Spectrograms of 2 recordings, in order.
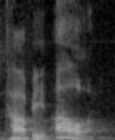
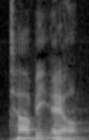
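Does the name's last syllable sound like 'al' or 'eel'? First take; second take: al; eel. First: The last syllable sounds like 'al'. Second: The last syllable sounds like 'eel'. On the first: The name means good for nothing. "where their word said it is Tavial" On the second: The name means God is good. "the way it normally would be um, pronounced"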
